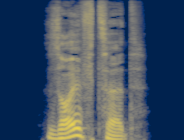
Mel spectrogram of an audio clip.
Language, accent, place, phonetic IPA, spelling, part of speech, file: German, Germany, Berlin, [ˈzɔɪ̯ft͡sət], seufzet, verb, De-seufzet.ogg
- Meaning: second-person plural subjunctive I of seufzen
